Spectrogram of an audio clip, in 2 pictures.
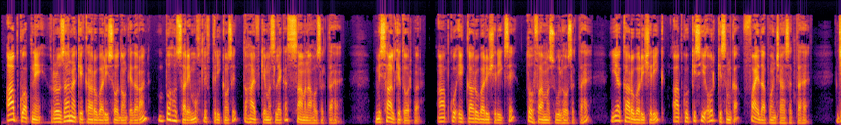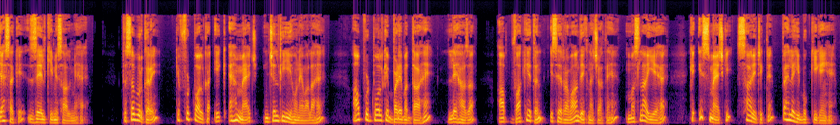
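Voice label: Urdu, male, corporate; voice-over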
